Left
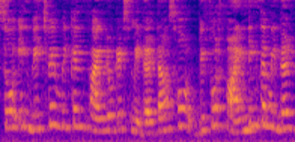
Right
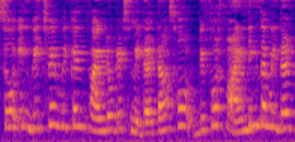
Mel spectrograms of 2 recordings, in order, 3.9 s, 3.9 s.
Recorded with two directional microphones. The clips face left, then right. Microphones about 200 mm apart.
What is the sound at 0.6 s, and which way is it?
A woman's voice, 30° right (ahead or behind).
